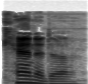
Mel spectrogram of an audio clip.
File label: "CANADA", English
